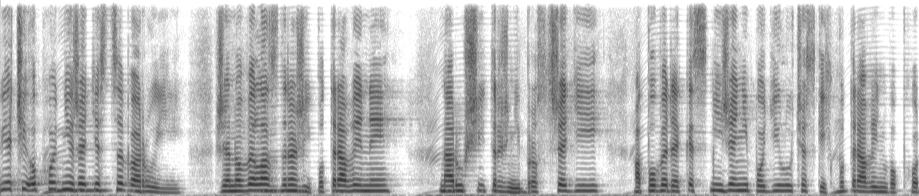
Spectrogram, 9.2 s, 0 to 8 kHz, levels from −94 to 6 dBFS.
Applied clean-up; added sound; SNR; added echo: neural mask model DeepFilterNet 3.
